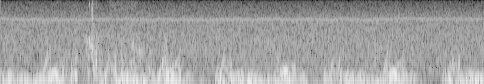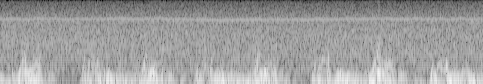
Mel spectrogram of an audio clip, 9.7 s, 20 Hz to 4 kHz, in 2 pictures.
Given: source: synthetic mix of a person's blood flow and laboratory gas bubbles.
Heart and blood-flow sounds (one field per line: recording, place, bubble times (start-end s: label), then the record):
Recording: Doppler ultrasound of blood flow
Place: precordium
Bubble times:
0.66-0.80 s: bubbles
0.83-1.03 s: bubbles
1.09-1.54 s: bubbles
From the record:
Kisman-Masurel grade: 212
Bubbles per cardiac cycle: several, 3 to 8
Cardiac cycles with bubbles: 1 to 10%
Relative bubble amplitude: moderate (0.250 to 0.450)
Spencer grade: 1 (occasional bubble signal discernible with the cardiac motion signal, with majority of cardiac periods free of bubbles)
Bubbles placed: only in the low amplitude regions of the cardiac cycle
